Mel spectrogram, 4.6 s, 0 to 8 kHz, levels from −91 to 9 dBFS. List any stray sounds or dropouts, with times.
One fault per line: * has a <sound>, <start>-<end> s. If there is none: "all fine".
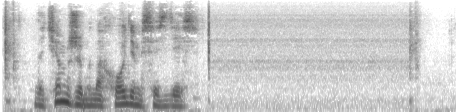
all fine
